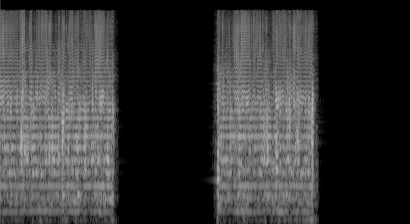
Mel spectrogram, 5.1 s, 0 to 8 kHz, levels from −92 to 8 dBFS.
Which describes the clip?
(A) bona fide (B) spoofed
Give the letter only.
B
